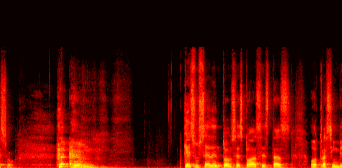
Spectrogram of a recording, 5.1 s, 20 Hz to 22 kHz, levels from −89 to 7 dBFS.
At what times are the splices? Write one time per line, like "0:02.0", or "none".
0:03.7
